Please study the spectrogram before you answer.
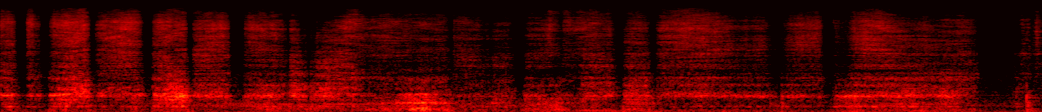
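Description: Fingertips and nails scratch and rub across the painted wooden soundboard of a guitar cut in half, a thin hollow wooden body with strings. Steady, bright rasping strokes swell and fade over a faint midrange ring from the hollow body, staying soft throughout.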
